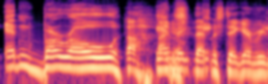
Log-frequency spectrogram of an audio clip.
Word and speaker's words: Edinburgh: a storied history but it's it's Edinburgh at Edinburgh that's how you say it it's spelled e-d-i-n-b-u-r-g-h but it's Edinburgh so they just landed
